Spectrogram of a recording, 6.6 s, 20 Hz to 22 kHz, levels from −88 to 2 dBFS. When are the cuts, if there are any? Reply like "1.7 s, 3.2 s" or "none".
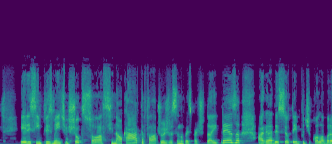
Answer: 1.6 s, 2.4 s, 3.1 s, 3.7 s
